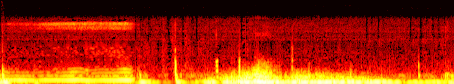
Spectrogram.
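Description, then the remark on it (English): One of two dogs snoring, a low, rough, rumbling breath that swells and fades, with a few soft clicks, after a brief steady hum at the start. No one speaks. “See if you can hear him snoring.”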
